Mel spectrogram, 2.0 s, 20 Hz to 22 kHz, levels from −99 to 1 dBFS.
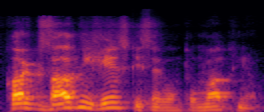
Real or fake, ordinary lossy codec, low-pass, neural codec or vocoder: fake; Opus, 32 kbps; 14.4 kHz; codec, 32 kHz, 1.9 kbps, SNAC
